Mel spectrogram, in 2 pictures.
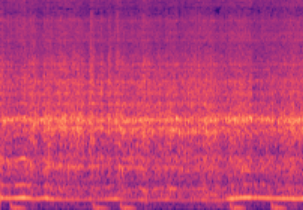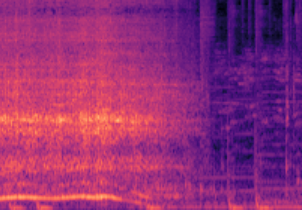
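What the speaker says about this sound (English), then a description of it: "here's one pitcher of sliced tomatoes going in the blender to be pureed" A blender purees a pitcher of sliced overripe tomatoes, a loud steady motor whir for about six seconds before it winds down and stops, leaving brief clatter and quiet at the end.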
